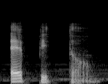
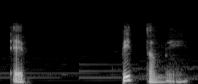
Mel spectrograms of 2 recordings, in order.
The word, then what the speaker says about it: epitome: but turns out it's epitome. Ah, interesting. I learned too. Epitome, that's super funny. That's sounds like funny. Epitome, like childish, with stress on the second syllable.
